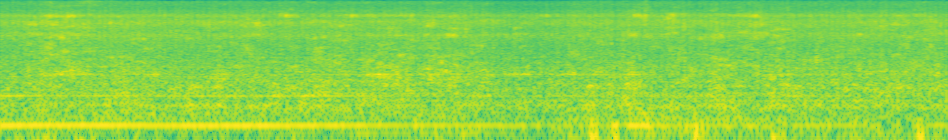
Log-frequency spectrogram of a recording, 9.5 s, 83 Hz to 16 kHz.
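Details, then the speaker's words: Camshaft break-in at about 2000 rpm, hot, near halfway of a 20-minute run: smooth, constant hum with no ticking or knocking; engine sounds great, coolant circulating, carburetor and ignition fine, rear main seal dry, only a known water pump leak. "Uh, engine sounds great. Coolant circulating. Carburetor's fine. Ignition's fine."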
